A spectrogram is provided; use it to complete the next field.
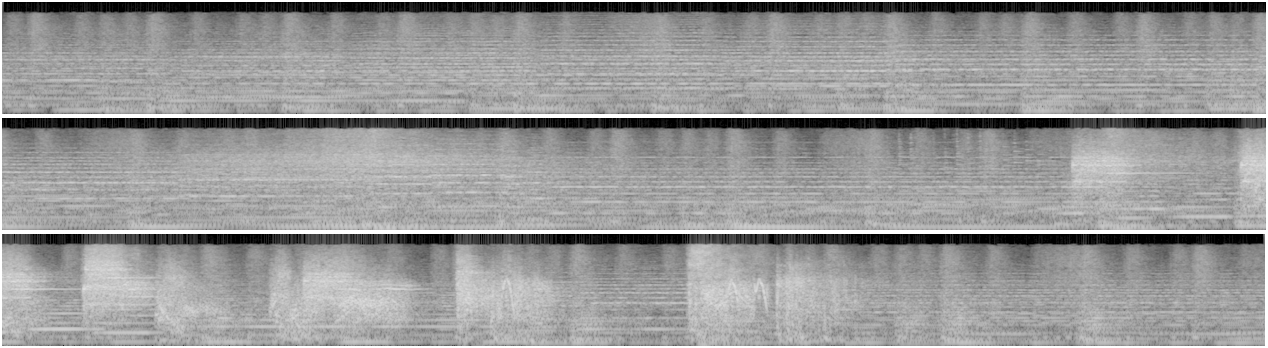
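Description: Full, energetic opening theme music for a video game's animated opening plays throughout, with sustained tonal layers and, in the second half, a run of loud crashing impacts punctuating the score. No one speaks.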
